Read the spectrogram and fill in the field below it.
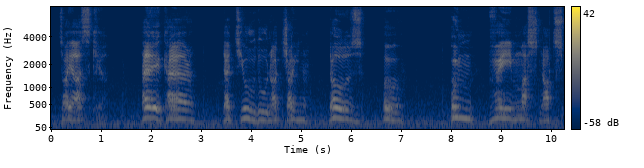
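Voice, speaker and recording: In a raspy, high-pitched put-on character voice, a man talks at a very slow pace with long, frequent pauses. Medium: virtual streamer. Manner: solemn, archaic.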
